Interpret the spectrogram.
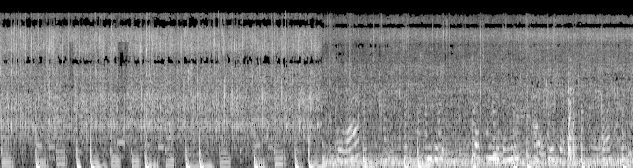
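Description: Pork belly and vegetables in a red pepper paste marinade sizzling as they stir-fry in a pan, with a spatula scraping and turning them. The sizzle eases about halfway through, leaving more of the stirring and scraping.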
